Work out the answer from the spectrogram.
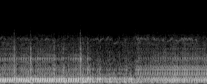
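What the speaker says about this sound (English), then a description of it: "there's that loud ass backfire from the exhaust" A Kawasaki Vulcan S motorcycle rumbles nearby with a series of sharp exhaust pops and crackles over the running engine, the pops fading as the engine settles.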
